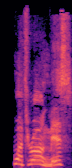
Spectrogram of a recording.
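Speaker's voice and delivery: loud, barked delivery, very high pitch. A kobold calls out to an elf woman, barking. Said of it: "Barked Jenner".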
